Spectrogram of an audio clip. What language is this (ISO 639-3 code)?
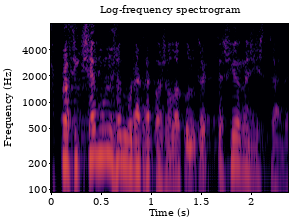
cat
